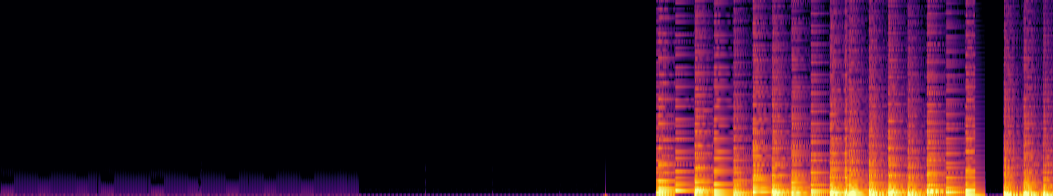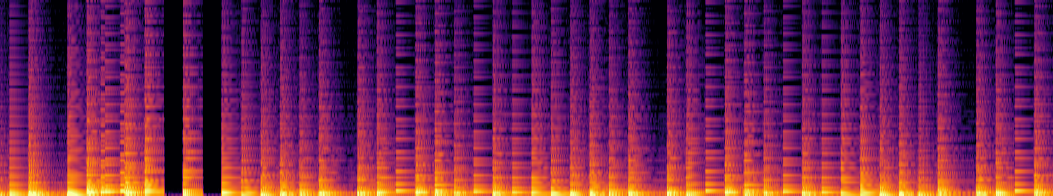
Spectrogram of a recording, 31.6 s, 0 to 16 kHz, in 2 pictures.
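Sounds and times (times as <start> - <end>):
song played on a CSG8580R5 sound chip: 9.8 - 31.5.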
